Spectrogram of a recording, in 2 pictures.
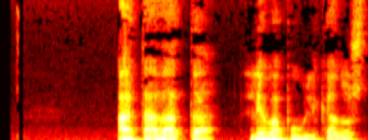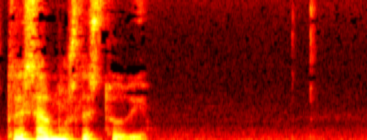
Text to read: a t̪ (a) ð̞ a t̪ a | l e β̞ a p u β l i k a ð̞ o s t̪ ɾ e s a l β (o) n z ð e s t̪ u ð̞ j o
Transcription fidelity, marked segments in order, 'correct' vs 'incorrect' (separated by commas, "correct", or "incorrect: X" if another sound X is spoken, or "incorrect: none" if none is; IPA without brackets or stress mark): correct, incorrect: u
